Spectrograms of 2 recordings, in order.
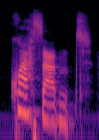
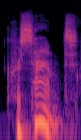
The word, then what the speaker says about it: croissant: Or as the Americans would pronounce it, croissant. – Croissant. – Croissant. – Yes. – You got to put the emphasis on the second part of the word.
